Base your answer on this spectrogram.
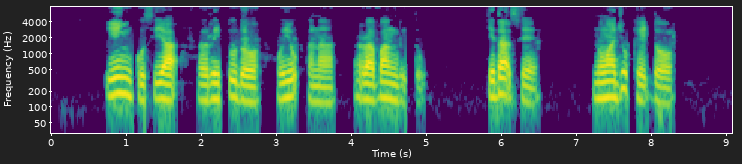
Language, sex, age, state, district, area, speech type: Santali, male, 18-30, West Bengal, Birbhum, rural, spontaneous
